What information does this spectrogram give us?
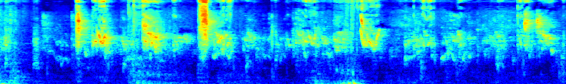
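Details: Home budgerigars chatter in bursts of squawks and warbling chirps, mixed with low knocks and bumps from the play area.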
